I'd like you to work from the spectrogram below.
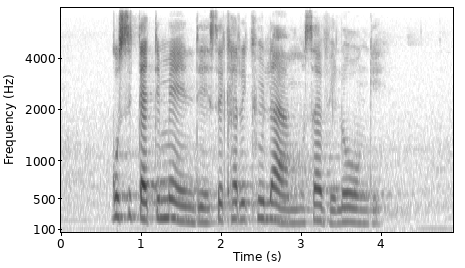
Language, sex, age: Swati, female, 20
